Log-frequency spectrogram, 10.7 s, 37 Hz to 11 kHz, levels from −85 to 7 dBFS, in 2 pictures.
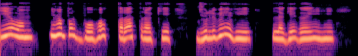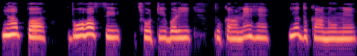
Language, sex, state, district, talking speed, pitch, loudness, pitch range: Hindi, female, Bihar, Supaul, 125 wpm, 240 Hz, -16 LUFS, 225-285 Hz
